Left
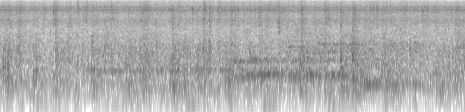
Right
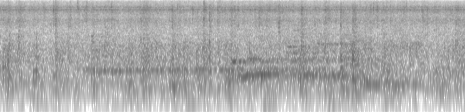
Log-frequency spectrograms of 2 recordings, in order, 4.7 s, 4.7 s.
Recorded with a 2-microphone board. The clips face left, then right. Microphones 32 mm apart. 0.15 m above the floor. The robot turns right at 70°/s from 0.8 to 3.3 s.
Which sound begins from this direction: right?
A woman speaking, at 2.3 s.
